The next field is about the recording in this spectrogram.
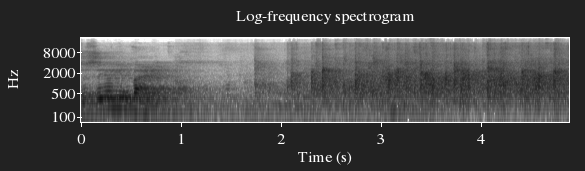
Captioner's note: audience applauds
